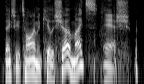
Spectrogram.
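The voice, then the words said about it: Put-on Australian accent. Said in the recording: “I also should have read that in an Australian accent. I'll just end it in an Australian accent.”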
